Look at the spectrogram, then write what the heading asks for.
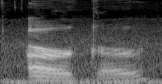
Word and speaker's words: Urker: Well guys, I guess now all we can do is see what Ken Urker and I'm sorry it's not you because that's not the way you spell it. It's Urker.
